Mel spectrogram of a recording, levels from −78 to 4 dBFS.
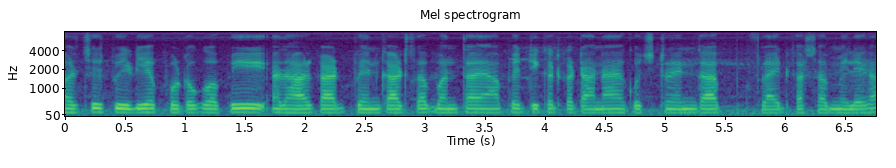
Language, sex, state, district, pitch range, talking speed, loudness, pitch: Hindi, male, Bihar, West Champaran, 125-135 Hz, 220 wpm, -18 LUFS, 130 Hz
